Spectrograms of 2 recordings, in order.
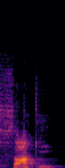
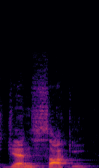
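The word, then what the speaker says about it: Psaki: name up but it's saki the the p is silent it's jen saki and her circle backs from the press i've said before and i mean it i wish jin saki all the best it's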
